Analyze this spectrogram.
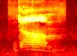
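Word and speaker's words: דם: And this word blood is H1818, and I'll give you a pronunciation of it. Strong's H1818. Dom.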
